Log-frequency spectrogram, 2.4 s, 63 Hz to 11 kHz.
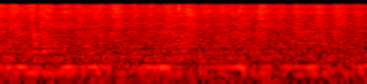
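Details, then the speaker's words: Consul CW608 washing machine on spin cycle: harsh rough rumble with a low thud about twice a second, stopping and restarting as if something is broken inside; cause not confirmed. "Observe o barulho que ela tá fazendo na centrifugação tá centrifuga como que tivesse centrifugando a roupa e aí ela faz esse barulho drama aí"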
